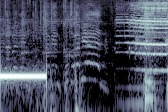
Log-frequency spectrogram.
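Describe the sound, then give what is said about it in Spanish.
A telephone ringing tone on a call placed to a mobile number: one steady, even tone of about a second, followed by a short stretch of muffled voice-like sounds on the line. “Estamos intentando llamar otra vez al compañero que estuvo ayer en la movilización de Madrid. A ver si esta vez tenemos suerte y le localizamos.”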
